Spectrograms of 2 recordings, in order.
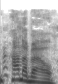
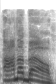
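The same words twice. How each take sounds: First: "Hannah Bell" with a clear break between the two words; correct pronunciation. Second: "Annabelle" run together as one word; wrong pronunciation. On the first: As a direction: keep "Hannah" and "Bell" apart. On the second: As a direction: slur it into "Annabelle". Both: Shown as a demonstration. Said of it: "No, Hannah Bell".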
